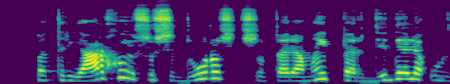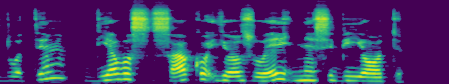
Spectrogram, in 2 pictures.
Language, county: Lithuanian, Vilnius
